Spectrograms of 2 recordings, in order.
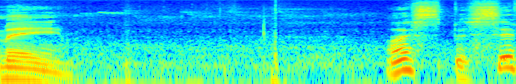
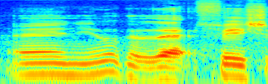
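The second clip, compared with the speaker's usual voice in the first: normal talking voice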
